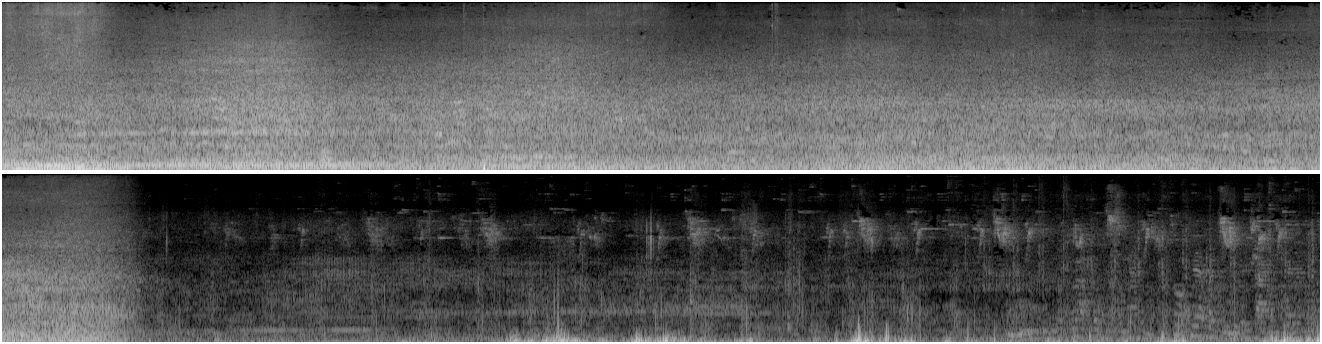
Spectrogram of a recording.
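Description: Steady road traffic noise, loud and even, which cuts off suddenly about two-thirds of the way through to a much quieter street background with scattered light knocks.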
